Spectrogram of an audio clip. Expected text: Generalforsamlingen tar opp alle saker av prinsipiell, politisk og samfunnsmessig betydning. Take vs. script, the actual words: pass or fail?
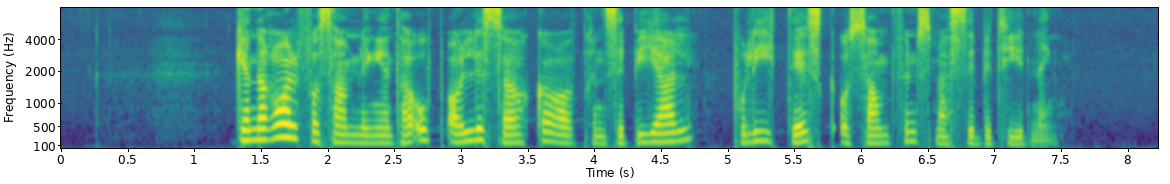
pass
